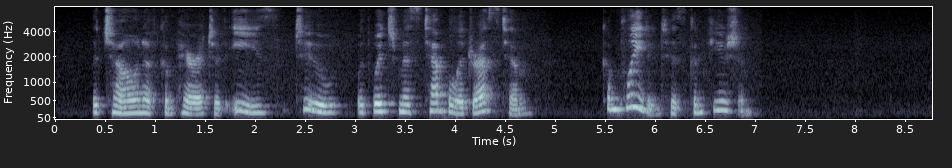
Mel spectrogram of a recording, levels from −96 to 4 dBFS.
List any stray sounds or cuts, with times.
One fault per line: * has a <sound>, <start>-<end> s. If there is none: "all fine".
all fine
